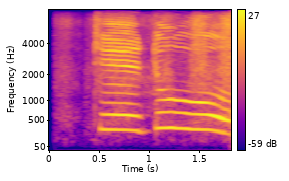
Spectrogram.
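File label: "zhi1zhu1", Mandarin Chinese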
